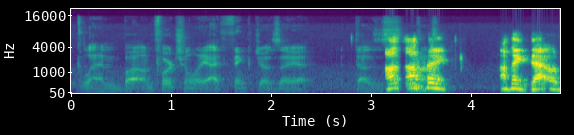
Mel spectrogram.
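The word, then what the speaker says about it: Jozea: So far, out of Glenn and Josiah, how do you pronounce his name? Jose.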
